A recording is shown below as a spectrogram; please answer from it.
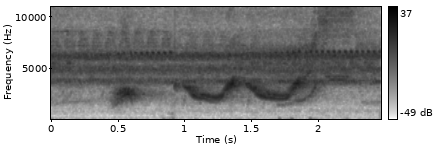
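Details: Wild Chinese hwamei singing: a brief whistled note, then a flowing wavy phrase of looping up-and-down whistles lasting about a second, with a constant high-pitched insect drone behind.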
